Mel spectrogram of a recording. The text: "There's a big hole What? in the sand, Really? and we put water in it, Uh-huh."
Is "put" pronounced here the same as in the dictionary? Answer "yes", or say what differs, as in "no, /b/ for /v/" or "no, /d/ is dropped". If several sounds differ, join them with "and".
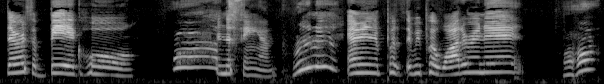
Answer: yes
